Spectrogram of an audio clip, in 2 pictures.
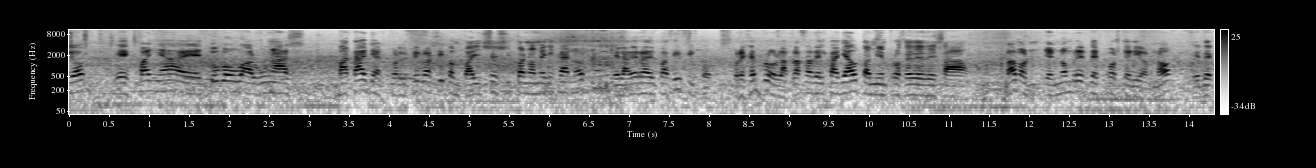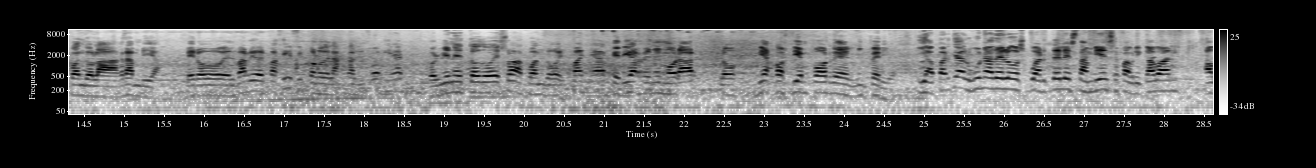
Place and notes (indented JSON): {
  "title": "Adelfas, Madrid, Madrid, Spain - Pacífico Puente Abierto - Transecto - 03 - Calle Seco con Avda. Ciudad de Barcelona",
  "date": "2016-04-07 19:00:00",
  "description": "Pacífico Puente Abierto - Transecto - Calle Seco con Avda. Ciudad de Barcelona",
  "latitude": "40.40",
  "longitude": "-3.67",
  "altitude": "612",
  "timezone": "Europe/Madrid"
}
